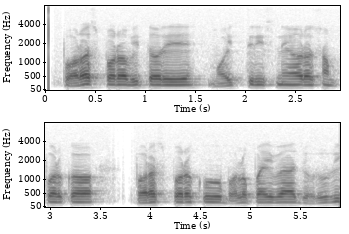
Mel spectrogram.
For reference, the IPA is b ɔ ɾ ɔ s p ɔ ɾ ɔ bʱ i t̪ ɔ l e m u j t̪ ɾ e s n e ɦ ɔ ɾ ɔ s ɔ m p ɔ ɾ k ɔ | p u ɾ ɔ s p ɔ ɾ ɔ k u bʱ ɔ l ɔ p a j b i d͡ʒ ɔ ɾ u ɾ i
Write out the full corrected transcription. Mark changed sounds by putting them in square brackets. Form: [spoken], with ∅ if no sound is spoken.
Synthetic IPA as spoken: [p] ɔ ɾ ɔ s p ɔ ɾ ɔ bʱ i t̪ ɔ [ɾ] e m [ɔ] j t̪ ɾ [i] s n e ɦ ɔ ɾ ɔ s ɔ m p ɔ ɾ k ɔ | p [ɔ] ɾ ɔ s p ɔ ɾ ɔ k u bʱ ɔ l ɔ p a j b [a] d͡ʒ ɔ ɾ u ɾ i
